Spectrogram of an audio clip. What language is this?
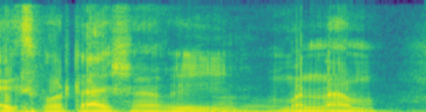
Wolof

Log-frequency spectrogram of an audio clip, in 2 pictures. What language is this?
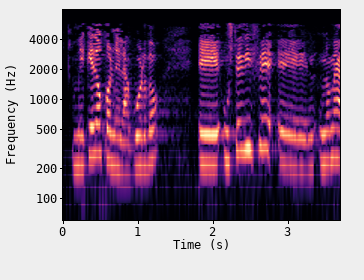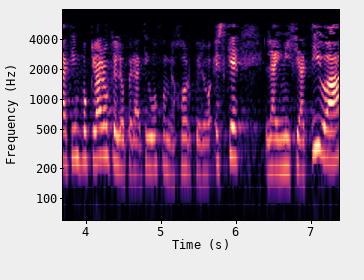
Spanish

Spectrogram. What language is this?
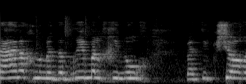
Hebrew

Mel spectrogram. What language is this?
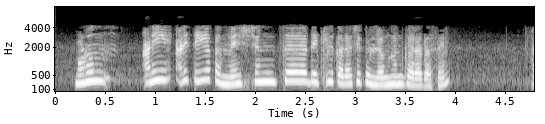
Marathi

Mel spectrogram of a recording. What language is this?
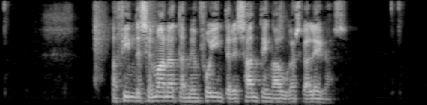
Galician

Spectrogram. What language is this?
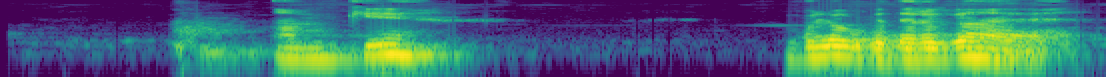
Kati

